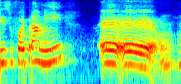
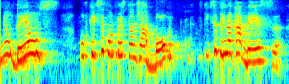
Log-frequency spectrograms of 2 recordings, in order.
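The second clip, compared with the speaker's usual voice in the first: higher, fast, pretend exasperated outburst; exasperated scolding; 6 semitones higher than usual. Wife pretending to scold husband over the pumpkins, exasperated. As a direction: snap at him as the urge says, higher and fast. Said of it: "xingar, né?".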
